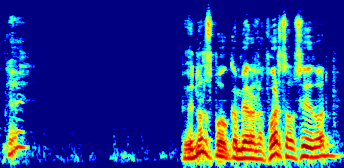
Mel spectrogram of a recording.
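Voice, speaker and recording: A male pastor with a high, heavily gravelly and husky voice, preaching in a church. He talks to the congregation directly, firing rhetorical questions and calling people by name. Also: expressive, fast, darkish tone. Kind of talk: conversational sermon.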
